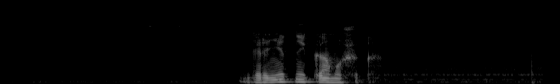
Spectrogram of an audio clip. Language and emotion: Russian, neutral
